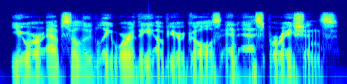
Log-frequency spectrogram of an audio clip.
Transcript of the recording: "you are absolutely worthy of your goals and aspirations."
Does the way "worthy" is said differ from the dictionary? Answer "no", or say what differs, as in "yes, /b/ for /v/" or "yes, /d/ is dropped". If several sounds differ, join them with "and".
no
